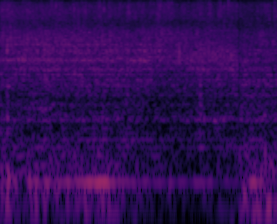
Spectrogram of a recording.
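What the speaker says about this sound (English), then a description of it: "that's all the steak strips in the pan with the oil and the butter. I'm just gonna fry these off" Steak strips fry in oil and butter in a big pan, a steady, even sizzle and crackle that holds constant, close and fairly quiet, with no talking.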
